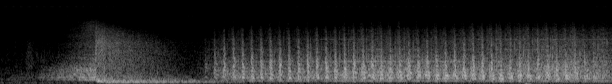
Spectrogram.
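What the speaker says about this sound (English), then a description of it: "This helicopter is dropping a new kind of fire retardant called Barricade." A helicopter dropping Barricade fire-retardant gel over a wildfire area: a whooshing pass builds, then a loud, steady rotor chop thumps rapidly and evenly, close by.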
